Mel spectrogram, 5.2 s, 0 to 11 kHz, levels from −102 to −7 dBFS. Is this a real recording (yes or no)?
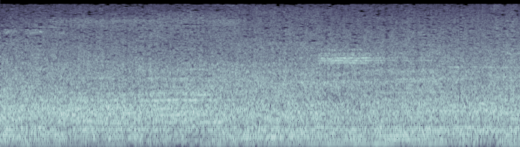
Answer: yes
